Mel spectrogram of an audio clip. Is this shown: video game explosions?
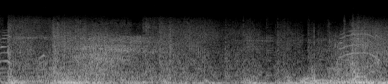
yes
